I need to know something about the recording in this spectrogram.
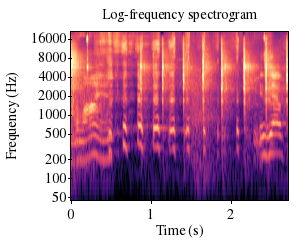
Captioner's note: Tommy laughs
